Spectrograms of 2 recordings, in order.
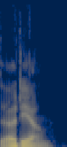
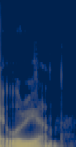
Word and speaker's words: Ørjan: Ørjan is always hard. Ørjan. But English or American people say Ørjan. Yeah, Ørjan. With an O.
